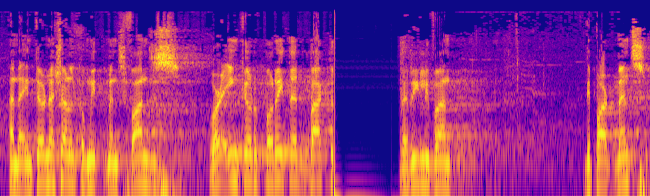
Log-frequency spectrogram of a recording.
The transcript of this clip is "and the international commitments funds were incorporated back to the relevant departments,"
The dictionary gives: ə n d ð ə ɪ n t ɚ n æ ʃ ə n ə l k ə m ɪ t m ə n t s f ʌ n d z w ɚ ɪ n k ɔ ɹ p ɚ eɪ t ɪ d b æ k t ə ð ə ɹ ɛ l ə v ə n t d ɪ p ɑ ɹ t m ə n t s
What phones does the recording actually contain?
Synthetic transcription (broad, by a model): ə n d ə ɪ n t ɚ n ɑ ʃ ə n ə l k ə m ɪ t m ə n t s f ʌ n d s w ɚ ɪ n k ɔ ɹ p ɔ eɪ t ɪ d b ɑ k t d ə ɹ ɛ l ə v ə n t d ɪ p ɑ ɹ t m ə n t s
